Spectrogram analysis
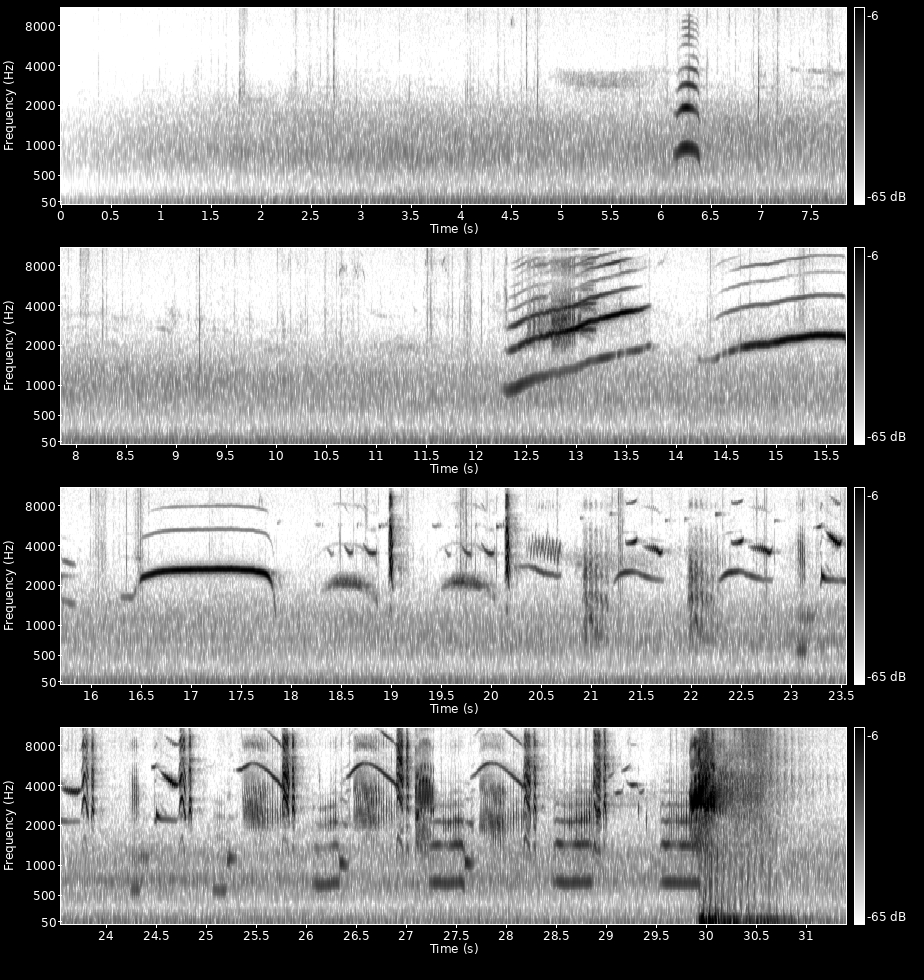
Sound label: starling; The great imitator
